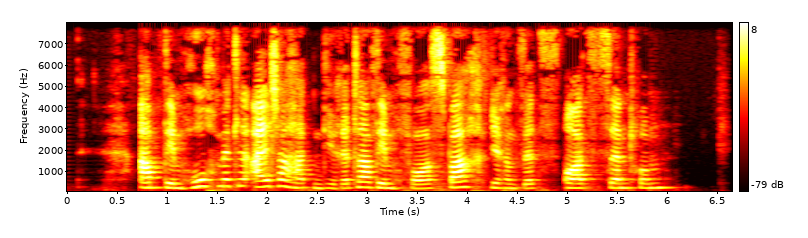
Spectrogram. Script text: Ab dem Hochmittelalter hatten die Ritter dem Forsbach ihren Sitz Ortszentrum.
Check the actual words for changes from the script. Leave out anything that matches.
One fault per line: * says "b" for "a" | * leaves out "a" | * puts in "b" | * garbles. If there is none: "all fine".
all fine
